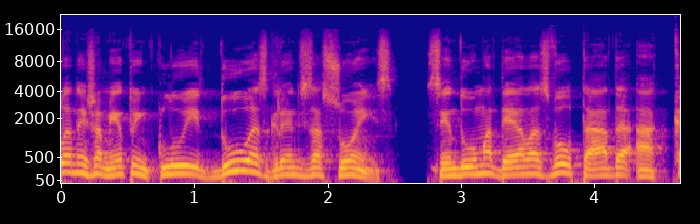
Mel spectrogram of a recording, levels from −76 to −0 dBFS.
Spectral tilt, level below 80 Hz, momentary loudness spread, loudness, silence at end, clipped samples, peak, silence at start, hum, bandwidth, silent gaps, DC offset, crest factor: -5.5 dB/octave; -40 dBFS; 3 LU; -15 LUFS; 0 s; under 0.1%; -2 dBFS; 0 s; none; 16.5 kHz; 2.63-2.74 s; under 0.1%; 12 dB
